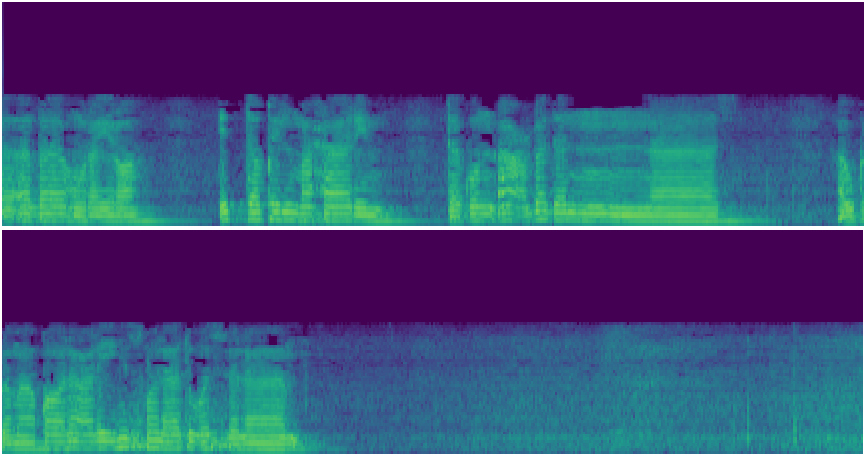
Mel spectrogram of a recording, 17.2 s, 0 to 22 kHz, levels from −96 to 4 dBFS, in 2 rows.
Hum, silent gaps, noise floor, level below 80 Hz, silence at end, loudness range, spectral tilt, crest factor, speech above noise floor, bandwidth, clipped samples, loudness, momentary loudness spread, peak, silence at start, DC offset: none; none; -53 dBFS; -62 dBFS; 0 s; 20 LU; -12 dB/octave; 18 dB; 31 dB; 4 kHz; under 0.1%; -23 LUFS; 22 LU; -6 dBFS; 0 s; under 0.1%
